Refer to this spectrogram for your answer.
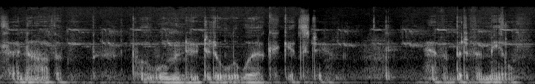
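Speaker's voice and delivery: very soft, hushed whisper. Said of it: "So I'm whispering very softly".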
